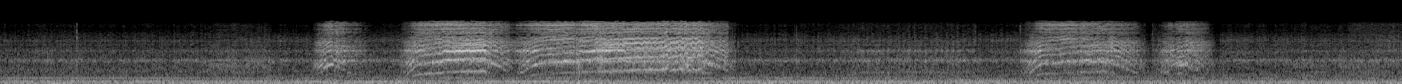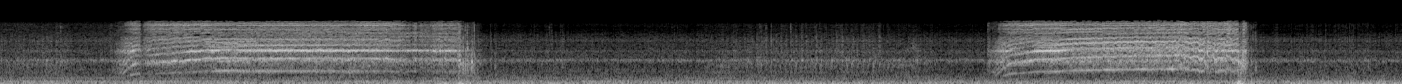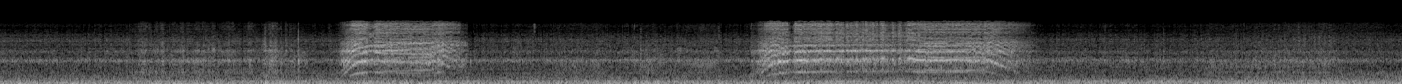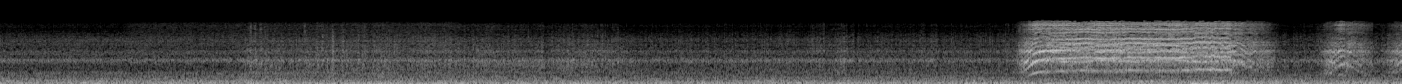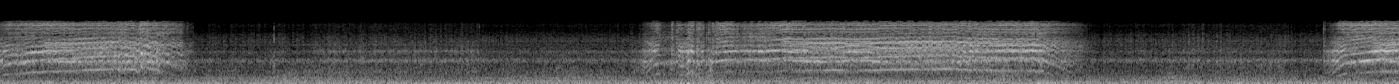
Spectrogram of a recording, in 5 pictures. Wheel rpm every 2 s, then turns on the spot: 0, 20, 100, 90, 10, 60, 20, 60, 160, 50, 10, 20, 150, 40, 10, 40, 60, 40, 150, 10, 10, 0, 20, 20, 0, 0, 130, 50, 120, 20, 10, 110, 160, 50, 50.
8-10 12-14 18-22 26-30 32-34 40-42 44-48 58-62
